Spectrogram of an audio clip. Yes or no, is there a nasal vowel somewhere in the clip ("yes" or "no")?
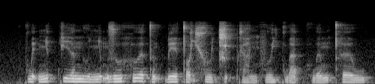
no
